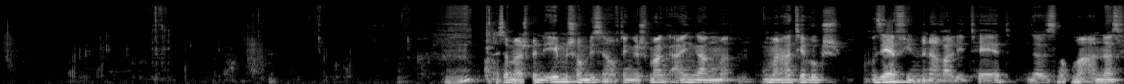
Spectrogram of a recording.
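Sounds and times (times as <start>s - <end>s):
sipping and slurping of young dry single-vineyard Riesling at a wine tasting: 0.0s - 5.0s
speech: 4.4s - 11.2s.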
